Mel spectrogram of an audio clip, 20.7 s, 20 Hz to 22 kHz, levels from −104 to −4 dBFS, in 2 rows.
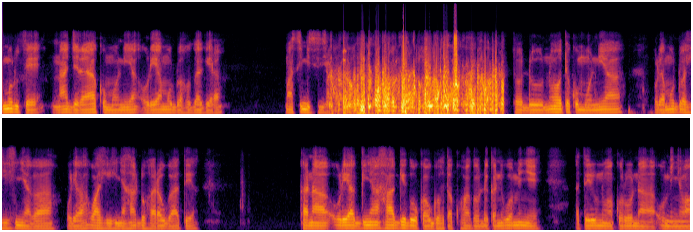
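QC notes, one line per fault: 4.85–7.58 s, codec payload misread: the receiver unpacks the AMR frames in the wrong layout, which fits octet-aligned packing read as bandwidth-efficient, so every field is misplaced. After "macini ici" the speech becomes garbled, warbling noise that barely tracks it, until "tondũ no hote kũmũonĩa".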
